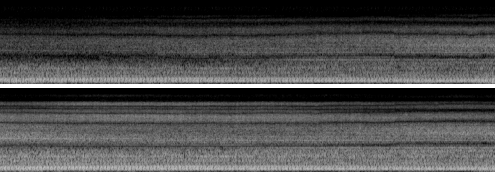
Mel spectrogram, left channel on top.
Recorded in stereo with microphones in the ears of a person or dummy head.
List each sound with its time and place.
0.0 s a lawn mower: 60° right (ahead or behind); by 5.0 s 20° right (ahead or behind)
